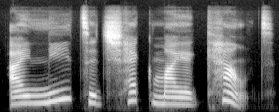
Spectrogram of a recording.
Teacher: Notice how to becomes t and account starts with a schwa, account, account.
